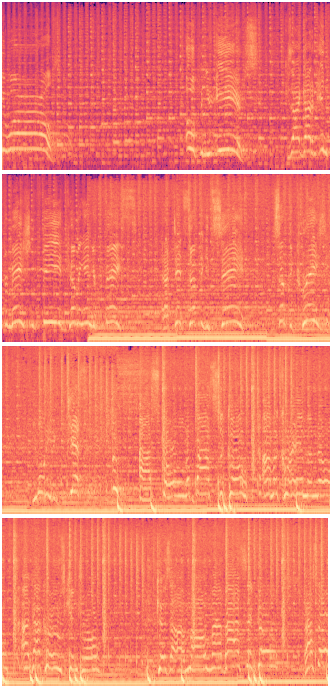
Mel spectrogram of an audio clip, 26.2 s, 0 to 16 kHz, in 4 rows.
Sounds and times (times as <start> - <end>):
Music: 0.0 - 26.2.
